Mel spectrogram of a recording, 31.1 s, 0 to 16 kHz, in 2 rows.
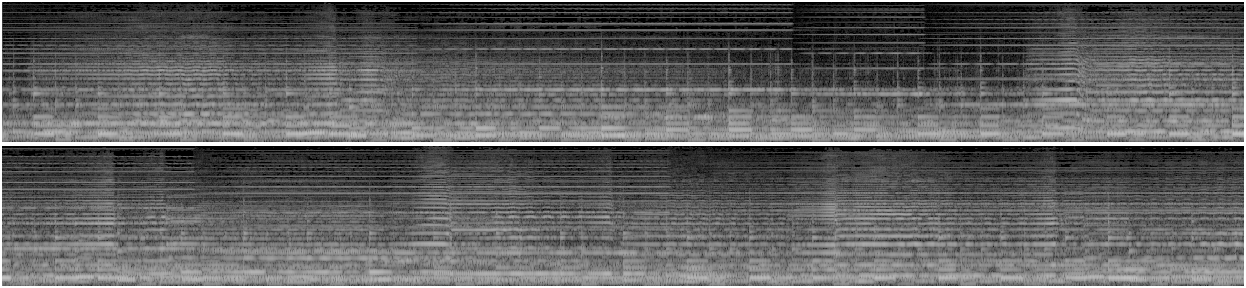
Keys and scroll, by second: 1.5 s, 3.5 s, 10.9 4, 11.3 s, 12.2 4, 15.5 s, 20.9 2, 21.3 s, 30.7 s.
